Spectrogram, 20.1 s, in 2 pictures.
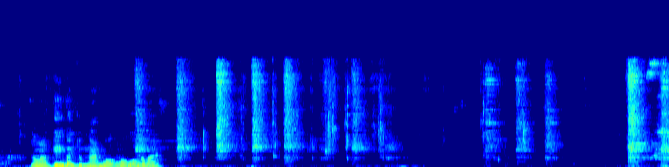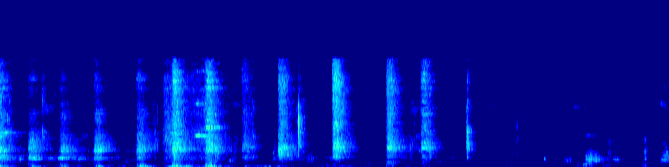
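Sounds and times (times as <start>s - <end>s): person chewing: 2.6s - 8.6s, 10.4s - 11.3s, 12.1s - 12.6s, 13.4s - 20.0s.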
